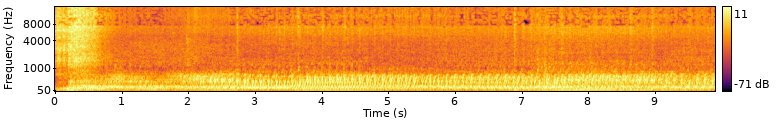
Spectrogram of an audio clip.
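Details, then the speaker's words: Toyota 3UZ V8 on a test stand, ECU flashed for manual, being swapped into an IS300, no radiator fitted: fuel primes, short crank, then catches and settles into a smooth, even idle with no knocks or misses; healthy. "Yeah, let's give her a test run. It's going to prime the fuel slightly, ignition start."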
